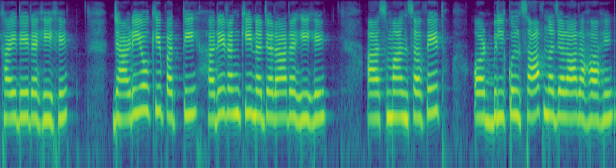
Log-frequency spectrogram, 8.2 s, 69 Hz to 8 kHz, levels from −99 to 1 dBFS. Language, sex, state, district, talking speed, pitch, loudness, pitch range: Hindi, female, Uttar Pradesh, Jalaun, 170 wpm, 290 Hz, -13 LUFS, 280-310 Hz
